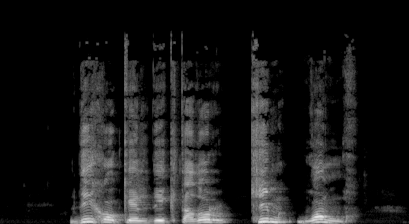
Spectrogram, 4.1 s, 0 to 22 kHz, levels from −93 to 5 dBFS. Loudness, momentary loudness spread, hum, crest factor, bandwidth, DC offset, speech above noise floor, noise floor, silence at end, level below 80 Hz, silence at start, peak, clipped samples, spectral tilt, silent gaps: -17 LUFS; 7 LU; none; 16 dB; 18.5 kHz; under 0.1%; 62 dB; -78 dBFS; 0.6 s; -82 dBFS; 0.7 s; -2 dBFS; under 0.1%; -4.5 dB/octave; none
